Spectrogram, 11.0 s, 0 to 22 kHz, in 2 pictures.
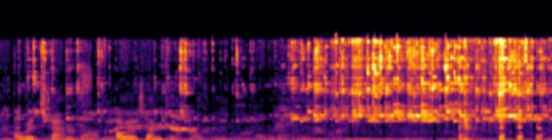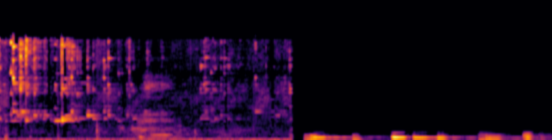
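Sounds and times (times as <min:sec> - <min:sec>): metal chimes tinkling: 0:00.0 - 0:08.5.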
